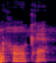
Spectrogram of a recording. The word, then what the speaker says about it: Halker: And today I'm uh talking over the internet with Hawker. If I pronounced your name right, I always check with everybody because I always You have indeed Rob.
